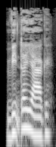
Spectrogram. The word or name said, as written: vinterjakke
